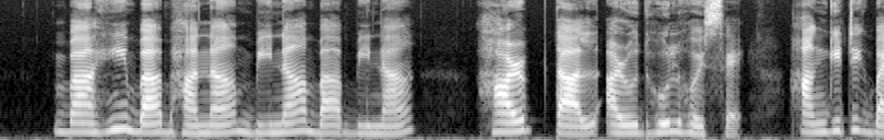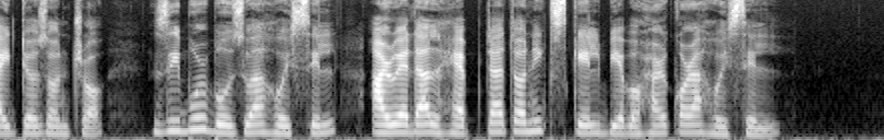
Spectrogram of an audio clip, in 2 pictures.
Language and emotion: Assamese, neutral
